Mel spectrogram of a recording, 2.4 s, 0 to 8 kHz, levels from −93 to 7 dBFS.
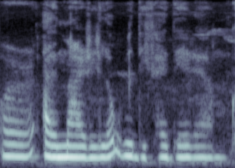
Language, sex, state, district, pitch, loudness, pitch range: Hindi, female, Arunachal Pradesh, Papum Pare, 200 Hz, -14 LUFS, 195-215 Hz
